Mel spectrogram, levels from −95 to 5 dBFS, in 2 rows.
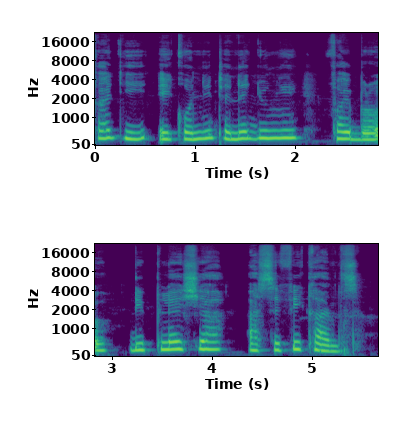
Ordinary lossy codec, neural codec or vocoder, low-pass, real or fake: none; vocoder, 44.1 kHz, 128 mel bands, Pupu-Vocoder; none; fake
